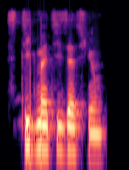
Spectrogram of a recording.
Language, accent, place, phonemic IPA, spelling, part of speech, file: French, France, Lyon, /stiɡ.ma.ti.za.sjɔ̃/, stigmatisation, noun, LL-Q150 (fra)-stigmatisation.wav
- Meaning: 1. stigmatization 2. outcasting, harsh criticism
